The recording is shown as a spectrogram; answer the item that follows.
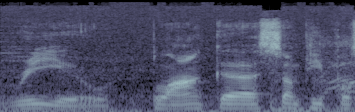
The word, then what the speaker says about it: Ryu: We didn't know Rayu was actually Ryu Blanca.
